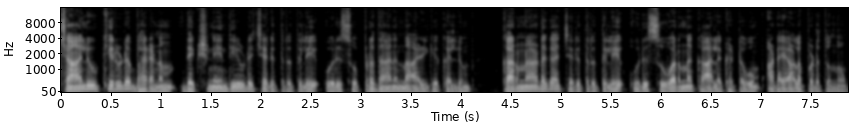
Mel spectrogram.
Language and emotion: Malayalam, neutral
